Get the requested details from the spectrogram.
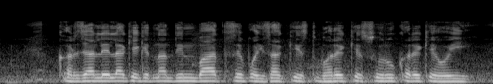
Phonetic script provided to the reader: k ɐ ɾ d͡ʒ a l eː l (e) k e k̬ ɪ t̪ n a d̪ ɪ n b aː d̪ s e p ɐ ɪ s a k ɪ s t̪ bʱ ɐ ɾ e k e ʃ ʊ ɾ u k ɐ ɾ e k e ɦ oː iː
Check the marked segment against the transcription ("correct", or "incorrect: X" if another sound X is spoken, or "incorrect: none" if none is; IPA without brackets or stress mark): incorrect: a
